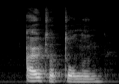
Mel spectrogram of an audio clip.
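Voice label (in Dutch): "uitertonnen", Dutch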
